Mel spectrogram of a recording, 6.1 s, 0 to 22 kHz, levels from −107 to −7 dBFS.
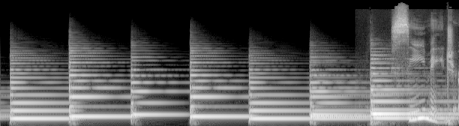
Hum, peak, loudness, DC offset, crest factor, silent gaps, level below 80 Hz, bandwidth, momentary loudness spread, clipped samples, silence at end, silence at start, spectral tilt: none; -2 dBFS; -18 LUFS; under 0.1%; 16 dB; none; -62 dBFS; 16.5 kHz; 10 LU; under 0.1%; 0 s; 0 s; -4 dB/octave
